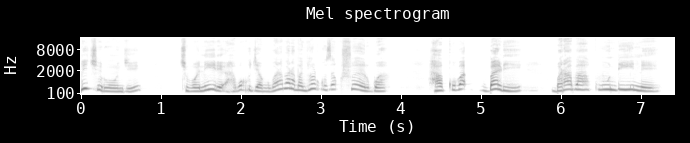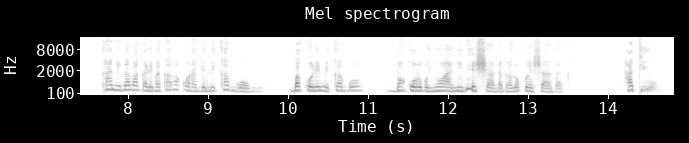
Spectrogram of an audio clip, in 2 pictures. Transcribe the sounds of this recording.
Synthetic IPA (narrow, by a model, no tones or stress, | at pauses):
niciɾuːɲɟi | ciβo̞niɾe̞ahaβwo̞ːkuɟaːŋɡoβaɾaβaɾaβaɲhoɾukuzaku̥ʃweːɾwa | hakuβaβali | βaɾaβakuːndiːne̞ | kaːndinaβakaleβakaβako̞ɾaɡemikaɡo̞ | βako̞ɾe̞ːmikaɡo̞ | βako̞ɾo̞ːβuɲwaːniβeːʃaːndaɡano̞kwe̞ːʃaːndaɡ̥ḁ | hati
